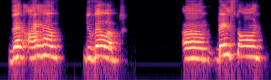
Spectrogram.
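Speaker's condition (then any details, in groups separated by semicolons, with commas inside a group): Cerebral palsy; power wheelchair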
